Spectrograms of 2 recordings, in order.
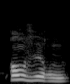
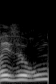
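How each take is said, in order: First: The first vowel is a nasal 'en' sound. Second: The first vowel is a plain, non-nasal 'é'. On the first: The speaker calls it right. "il y a un N, un E N" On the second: The speaker calls it wrong. "c'est pas Éveron"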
